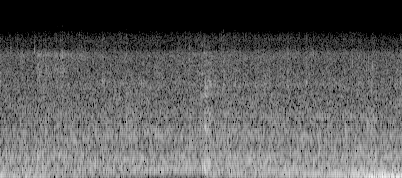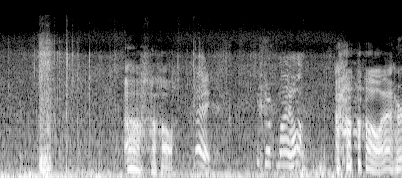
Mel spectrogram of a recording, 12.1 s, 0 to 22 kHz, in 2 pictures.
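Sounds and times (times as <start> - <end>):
hiss of moving water: 0.0 - 11.7
low rumble: 4.6 - 11.4.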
